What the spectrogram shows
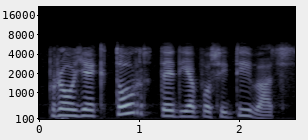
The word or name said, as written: proyector de diapositivas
